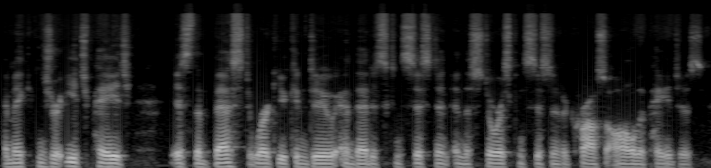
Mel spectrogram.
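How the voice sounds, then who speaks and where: Deep-voiced man speaking haltingly. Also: little pitch movement, warm tone, husky. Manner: halting, restarts often, measured. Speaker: comics creator. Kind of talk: casual discussion.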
